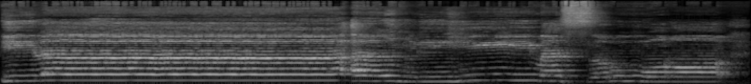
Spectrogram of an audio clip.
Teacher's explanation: Kata ahlihi, huruf alifnya dibaca tipis, fathah 1 harokat. Huruf ha-nya dibaca sukun dan tafkhim, tebal. Huruf lamnya dibaca tipis, kasrah 1 harokat. · Dan di atas harokat fathah huruf lam ada harokat bendera. Maka huruf lamnya dibaca tipis, fathah 4 sampai 6 harokat.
